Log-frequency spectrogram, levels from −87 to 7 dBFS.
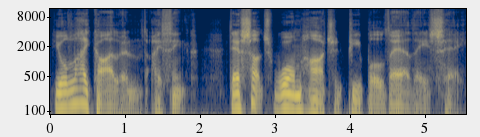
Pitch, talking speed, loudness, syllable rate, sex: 95 Hz, 140 wpm, -18 LUFS, 3.8 syllables/s, male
